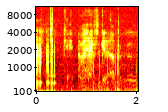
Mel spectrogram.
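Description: A person whispering near the microphone, in short phrases over a steady low rumble.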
